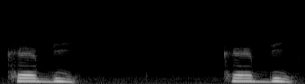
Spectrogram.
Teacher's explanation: The low tone is quite breathy.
